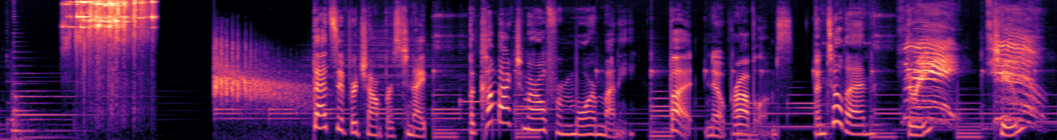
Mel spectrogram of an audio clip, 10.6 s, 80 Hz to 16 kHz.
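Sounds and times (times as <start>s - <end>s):
coins dropping and jingling: 0.6s - 1.6s
speech: 3.2s - 10.4s.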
